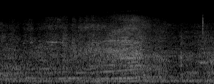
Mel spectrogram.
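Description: A drift car at IDC pro qualifying on a track corner, its engine roaring steadily under throttle and swelling slightly in the middle, with faint tire noise mixed in.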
